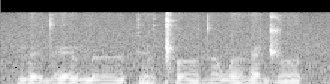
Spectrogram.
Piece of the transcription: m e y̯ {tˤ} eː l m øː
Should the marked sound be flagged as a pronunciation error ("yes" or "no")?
yes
